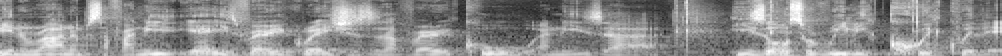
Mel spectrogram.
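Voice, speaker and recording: A man with a British accent, fairly low in pitch, with lively intonation and audible room echo. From Britain. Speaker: actor. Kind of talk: interview.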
